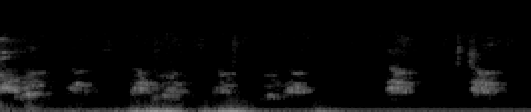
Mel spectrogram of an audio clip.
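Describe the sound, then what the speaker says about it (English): Several dogs bark in short separate bursts, roughly five or six across the span, at moderate distance over a low steady hum, with no talking. "My dogs go insane when the neighbor dog comes"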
